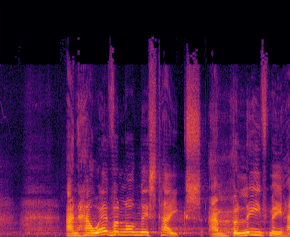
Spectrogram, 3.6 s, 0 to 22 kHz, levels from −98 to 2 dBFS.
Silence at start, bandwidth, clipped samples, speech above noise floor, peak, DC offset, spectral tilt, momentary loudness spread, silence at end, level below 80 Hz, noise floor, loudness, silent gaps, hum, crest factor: 0 s; 17.5 kHz; under 0.1%; 23 dB; -2 dBFS; under 0.1%; -4.5 dB/octave; 21 LU; 0 s; -66 dBFS; -40 dBFS; -18 LUFS; none; none; 18 dB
